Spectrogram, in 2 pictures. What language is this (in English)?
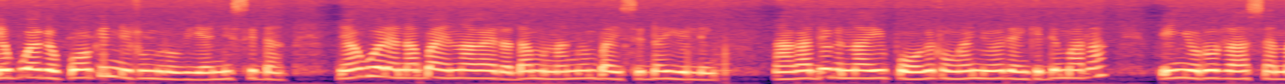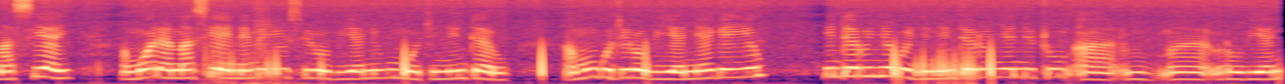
Masai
